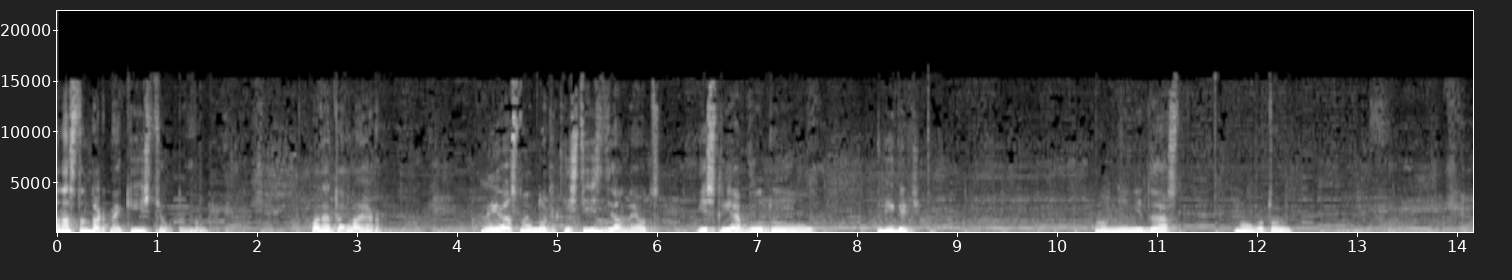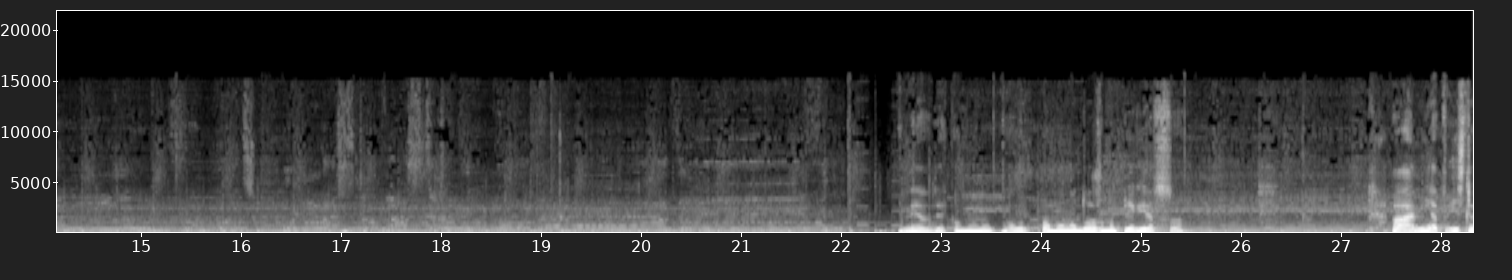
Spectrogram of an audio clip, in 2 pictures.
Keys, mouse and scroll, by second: 0.0-2.8 drag, 11.8 click, 12.6-16.7 drag, 17.7-19.2 drag, 19.7 click, 26.4 click, 26.9-28.3 drag.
